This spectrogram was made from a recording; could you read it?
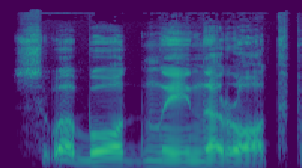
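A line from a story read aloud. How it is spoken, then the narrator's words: Grumbled. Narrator (Russian): проворчал Ка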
